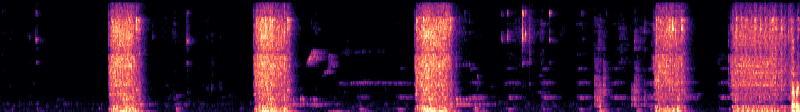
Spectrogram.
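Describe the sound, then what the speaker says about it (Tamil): Sewing machine stitching fabric in several short bursts of rapid whirring, each lasting about half a second, separated by quiet pauses with faint handling noises. "இதில் ஒட்டி வந்து தையல் வந்து போட்டுருங்க."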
